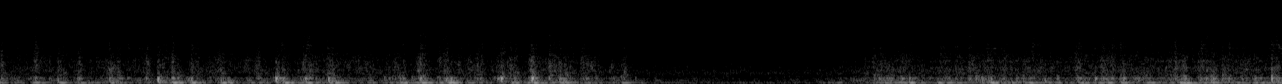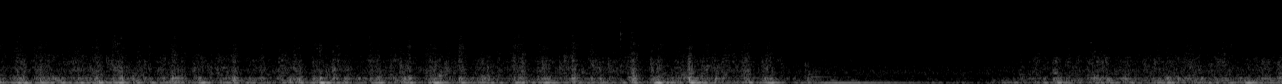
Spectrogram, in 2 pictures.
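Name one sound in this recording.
A washing machine drum turns, tumbling wet laundry with soft thumps and sloshing water.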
